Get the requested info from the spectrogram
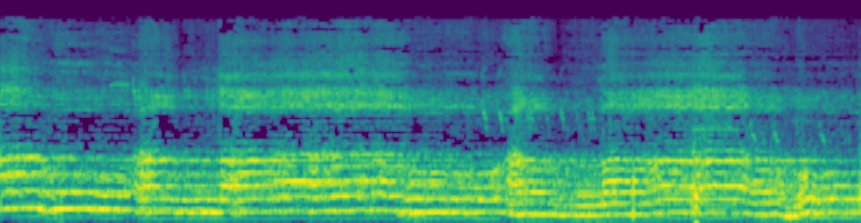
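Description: A man's voice singing a long wordless line of held notes that slide from pitch to pitch, the chant-like opening of a Bengali Islamic ghazal (gojol), with a couple of soft low thumps near the end.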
